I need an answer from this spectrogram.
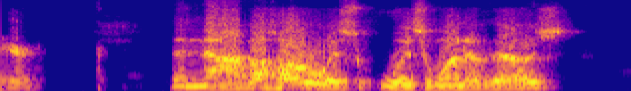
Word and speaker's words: Navajo: just so you can hear the pronunciation the navajo i'm gonna i'll highlight it right here the navajo was was one of those and the j is pronounced like a in english h so navajo this one is very difficult it's an it's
